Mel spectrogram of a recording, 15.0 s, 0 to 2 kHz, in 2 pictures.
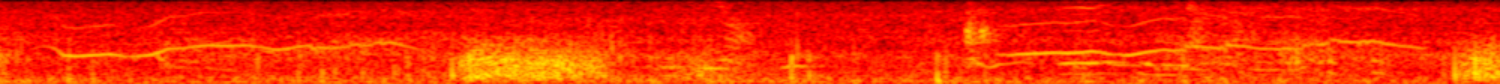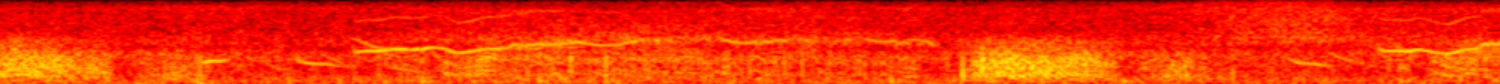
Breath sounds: Inhalation: 2.18-3.10 s, 7.30-8.12 s, 12.32-13.24 s
Wheeze: 0.04-2.12 s, 4.84-7.22 s, 8.96-9.18 s, 9.22-12.28 s, 13.96-14.28 s, 14.40-15.00 s

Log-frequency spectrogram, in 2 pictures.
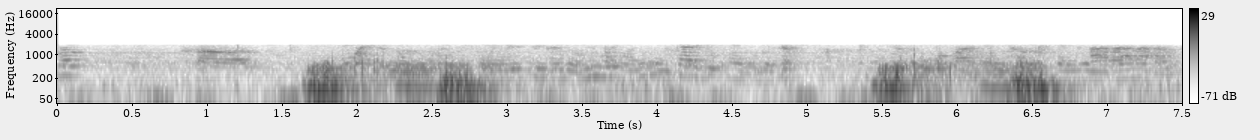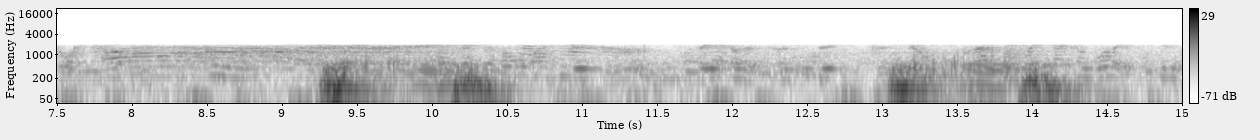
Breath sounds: Inhalation: 1.50-2.11 s, 5.33-6.05 s, 9.18-9.81 s, 12.97-13.44 s
Exhalation: 2.12-3.13 s, 6.05-6.96 s, 9.84-10.80 s, 13.46-14.73 s
Crackles: 1.49-2.08 s, 2.10-2.50 s, 5.32-6.04 s, 9.16-9.80 s, 9.81-10.12 s, 12.97-13.43 s, 13.45-14.01 s

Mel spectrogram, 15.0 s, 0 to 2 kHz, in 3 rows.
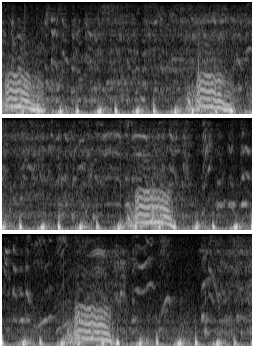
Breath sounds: Inhalation: 0.00-0.97 s, 3.67-4.64 s, 7.33-8.55 s, 11.22-12.45 s

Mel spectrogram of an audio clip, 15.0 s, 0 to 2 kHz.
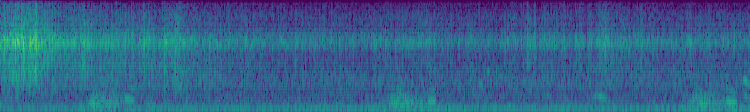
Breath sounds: Inhalation: 1.50-3.00 s, 7.44-8.94 s, 13.56-15.00 s
Wheeze: 8.52-8.79 s, 14.47-14.95 s

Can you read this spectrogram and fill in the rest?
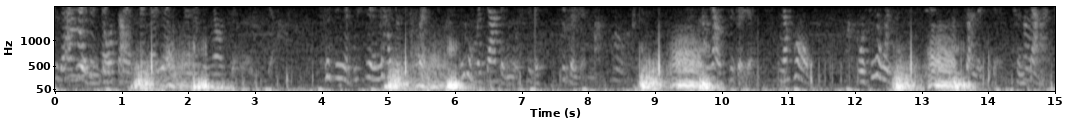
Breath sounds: Inhalation: 1.02-1.49 s, 4.89-5.28 s, 8.72-9.11 s, 12.60-12.95 s
Exhalation: 2.04-2.68 s, 5.79-6.17 s, 9.32-9.97 s, 13.14-13.87 s
Wheeze: 5.20-6.39 s, 9.12-10.00 s, 13.16-13.95 s

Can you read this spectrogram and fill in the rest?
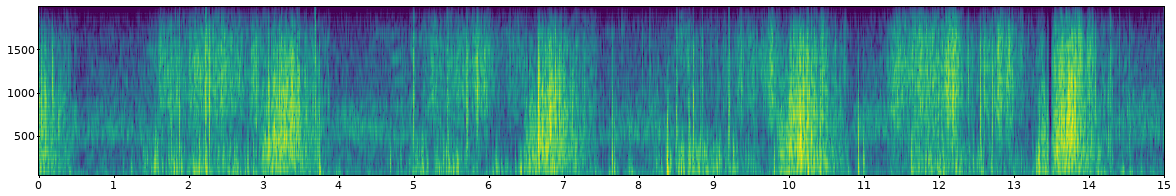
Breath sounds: Inhalation: 0.00-0.53 s, 2.88-3.83 s, 6.51-7.46 s, 9.85-10.85 s, 13.34-14.35 s
Crackles: 0.00-0.57 s, 2.88-3.83 s, 6.51-7.46 s, 9.85-10.85 s, 13.34-14.35 s

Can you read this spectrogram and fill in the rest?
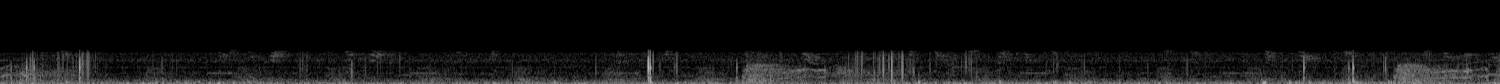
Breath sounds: Inhalation: 7.30-8.35 s, 13.95-15.00 s
Exhalation: 8.33-9.05 s
Wheeze: 7.61-8.33 s, 13.95-15.00 s

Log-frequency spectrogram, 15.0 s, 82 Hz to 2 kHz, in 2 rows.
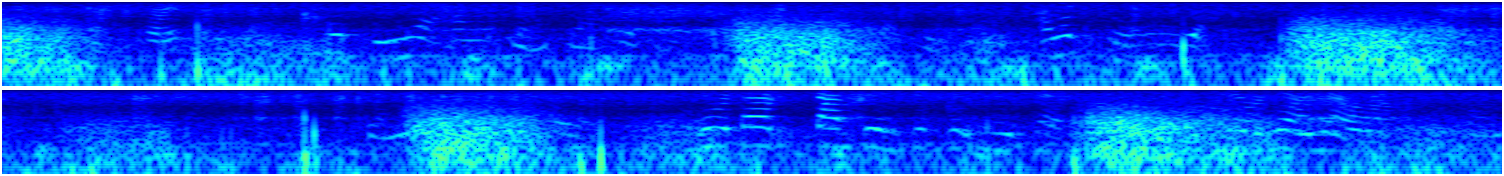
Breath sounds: Inhalation: 0.00-0.58 s, 3.52-4.54 s, 6.31-7.56 s, 9.45-10.49 s, 12.83-14.01 s
Exhalation: 0.70-1.73 s, 4.54-5.59 s, 7.64-8.68 s, 10.58-11.62 s, 14.14-15.00 s

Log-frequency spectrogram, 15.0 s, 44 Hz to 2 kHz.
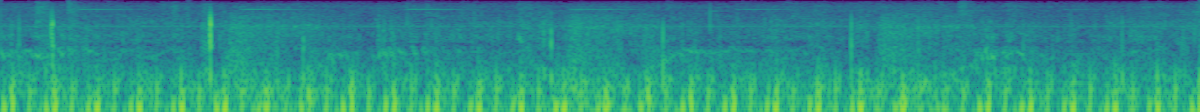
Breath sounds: Inhalation: 2.75-3.66 s, 6.91-7.81 s, 10.96-11.87 s
Exhalation: 3.75-6.77 s, 7.89-10.90 s, 11.97-15.00 s

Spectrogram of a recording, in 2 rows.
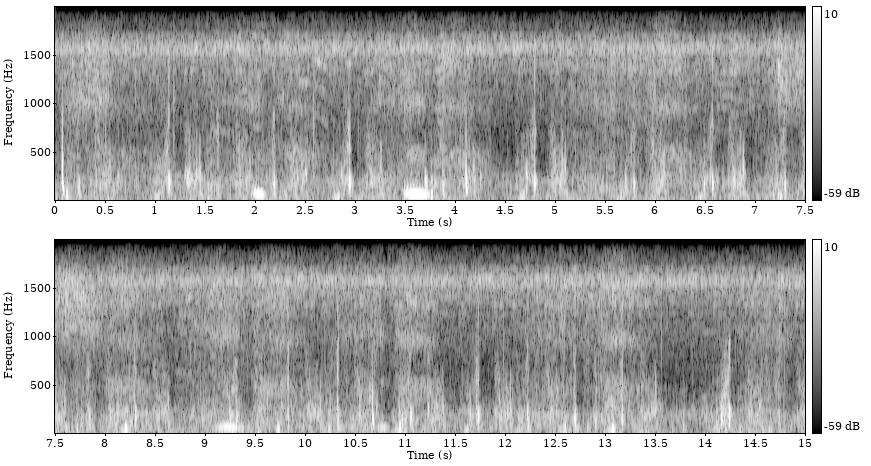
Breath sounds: Inhalation: 1.23-2.18 s, 3.10-3.90 s, 4.91-5.83 s, 7.98-8.74 s, 9.49-10.41 s, 11.94-12.81 s, 14.18-14.90 s
Exhalation: 2.18-2.95 s, 3.90-4.37 s, 5.91-6.67 s, 8.79-9.39 s, 10.92-11.48 s, 12.85-13.65 s, 14.94-15.00 s

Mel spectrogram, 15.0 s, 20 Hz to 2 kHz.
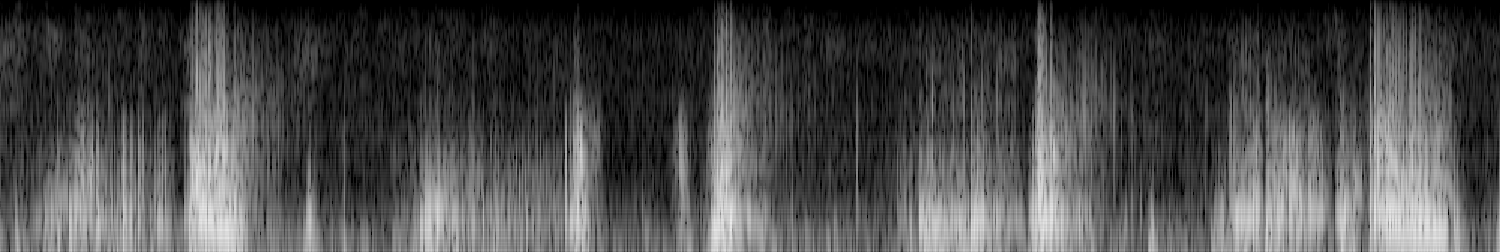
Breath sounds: Inhalation: 1.80-2.89 s, 5.60-6.00 s, 7.02-7.88 s, 10.32-11.25 s, 13.70-14.63 s
Exhalation: 4.10-5.58 s, 8.99-10.27 s, 12.09-13.68 s
Rhonchi: 13.70-14.63 s
Crackles: 0.23-1.73 s, 1.80-2.89 s, 4.10-5.58 s, 5.60-6.00 s, 7.02-7.88 s, 8.99-10.27 s, 10.32-11.25 s, 12.09-13.68 s

